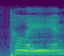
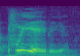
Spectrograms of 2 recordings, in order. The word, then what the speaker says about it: Pleiadian: any relationship to the palladian civilization do you mean the pleiadian yes thank you for the pronunciation yes and the next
